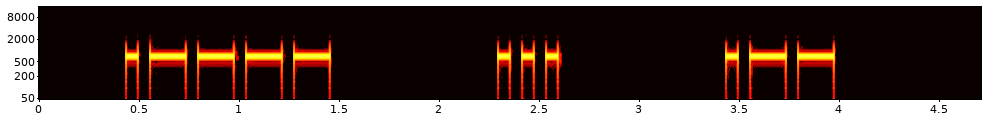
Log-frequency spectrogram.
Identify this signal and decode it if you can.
Morse code, heard as a keyed tone, about 20 wpm, spaced as for 8 wpm, 700 Hz. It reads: 1SW
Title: 127 Lesson 21e - Number 6 - Three Characters 20wpm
